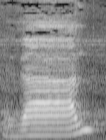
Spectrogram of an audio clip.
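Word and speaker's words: ذال: জাল উচ্চারণ করতে হবে জিহ্বার আগা সামনের উপরে দুই দাতের আগার সঙ্গে লাগিয়ে পাতলা করে জাল আর যা উচ্চারণ করতে হবে জিহ্বার আগা সামনের নিচে দুই দাতের মাঝে লাগিয়ে যা এরকম।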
